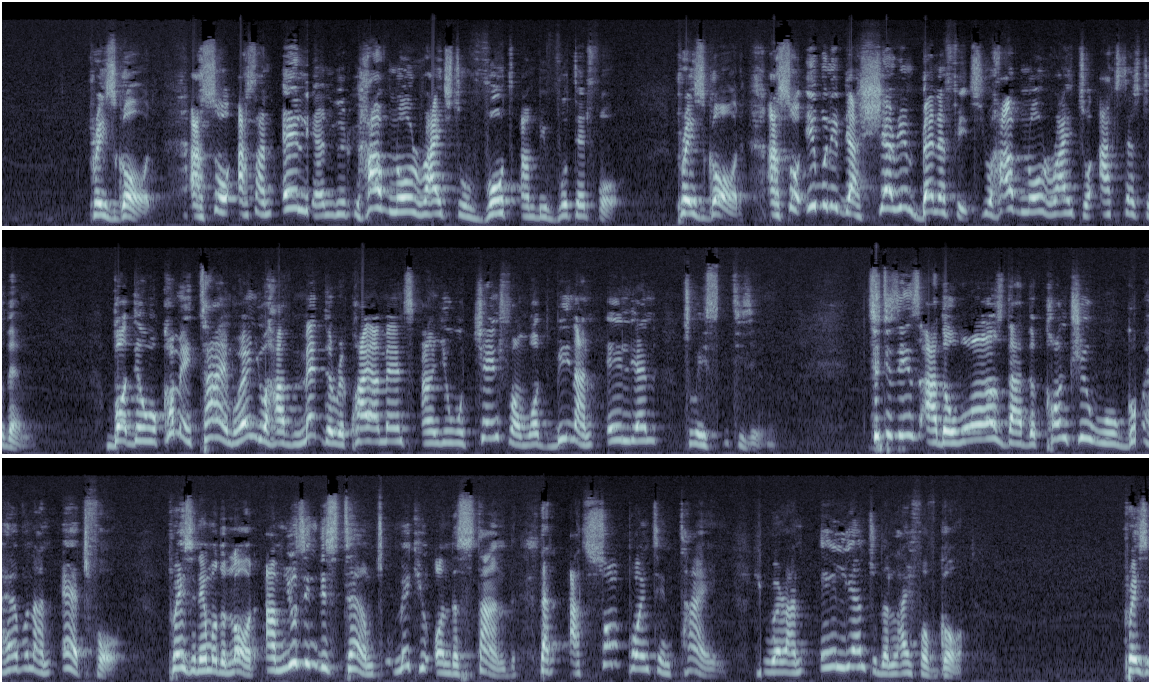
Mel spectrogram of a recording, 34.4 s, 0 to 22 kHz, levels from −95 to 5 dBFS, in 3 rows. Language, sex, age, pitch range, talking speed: English, male, 40-59, 185-275 Hz, 180 wpm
